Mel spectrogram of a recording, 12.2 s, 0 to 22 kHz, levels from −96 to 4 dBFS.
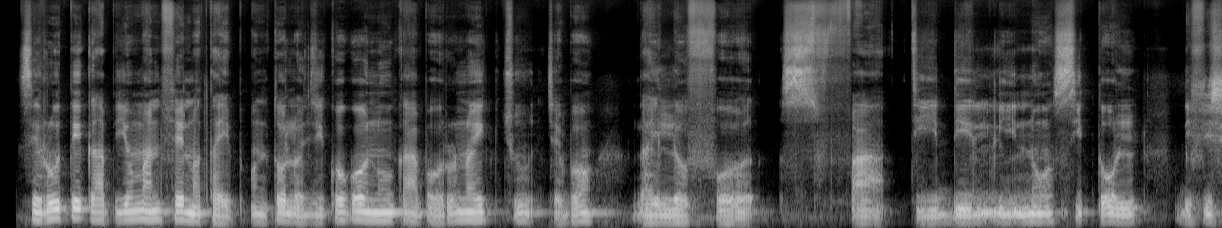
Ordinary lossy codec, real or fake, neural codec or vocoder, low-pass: none; fake; vocoder, 44.1 kHz, 128 mel bands, Pupu-Vocoder; none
